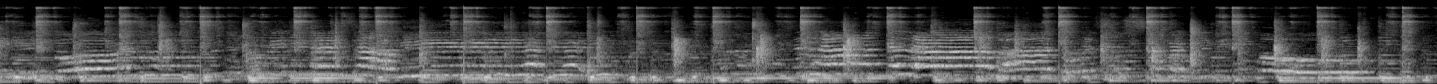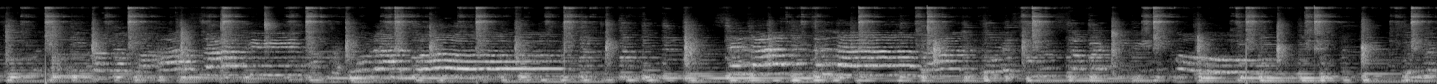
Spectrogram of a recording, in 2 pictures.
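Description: Live praise-and-worship song: female voices singing a melody over a strummed ukulele and acoustic guitar, with a steady beat of sharp percussive strikes.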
